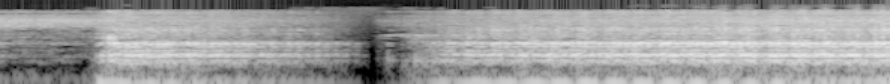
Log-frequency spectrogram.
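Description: A cassowary gives a deep, throaty rumble with a pulsing, growl-like texture, broken by one brief pause before it resumes.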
